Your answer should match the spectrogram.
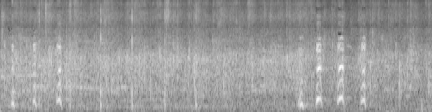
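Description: An audience claps steadily in dense, continuous applause, with a few sharper, louder claps standing out near the end before it carries on.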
